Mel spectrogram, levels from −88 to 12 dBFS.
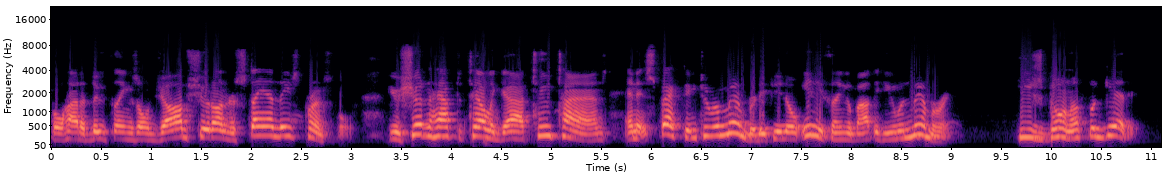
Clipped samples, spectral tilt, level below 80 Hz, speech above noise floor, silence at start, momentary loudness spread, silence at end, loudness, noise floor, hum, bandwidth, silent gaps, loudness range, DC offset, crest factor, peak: under 0.1%; -7.5 dB/octave; -74 dBFS; 57 dB; 0 s; 7 LU; 0.3 s; -16 LUFS; -72 dBFS; none; 7.6 kHz; none; 3 LU; under 0.1%; 16 dB; 0 dBFS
